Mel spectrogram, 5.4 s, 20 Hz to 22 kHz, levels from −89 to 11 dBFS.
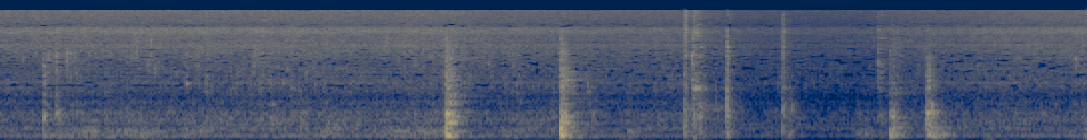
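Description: Throughout, a wrong sample rate is at work: the samples are played back faster than they were captured, with no conversion, which fits a 32 kHz recording run at 44.1 kHz. Everything runs 1.38 times too fast and sits about 5.5 semitones high, sounding hurried and chipmunk-like.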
